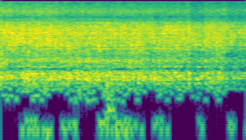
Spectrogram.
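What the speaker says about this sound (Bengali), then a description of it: "এবার আমি আলুগুলো ভেজে তুলে রাখবো" Potatoes fry in hot oil in a pan, producing a loud, even hiss with dense spitting crackle and low bubbling pops all the way through.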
